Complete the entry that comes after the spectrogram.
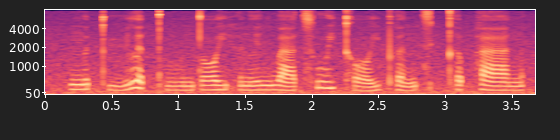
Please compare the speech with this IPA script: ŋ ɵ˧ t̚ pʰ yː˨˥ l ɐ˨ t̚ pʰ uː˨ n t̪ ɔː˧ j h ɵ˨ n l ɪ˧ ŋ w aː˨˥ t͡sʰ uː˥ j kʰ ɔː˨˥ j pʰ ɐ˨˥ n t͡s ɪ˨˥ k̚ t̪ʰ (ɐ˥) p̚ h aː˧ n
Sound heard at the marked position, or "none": ɐ˨˥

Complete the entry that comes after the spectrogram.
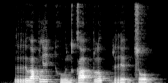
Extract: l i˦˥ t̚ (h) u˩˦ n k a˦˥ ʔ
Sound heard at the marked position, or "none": h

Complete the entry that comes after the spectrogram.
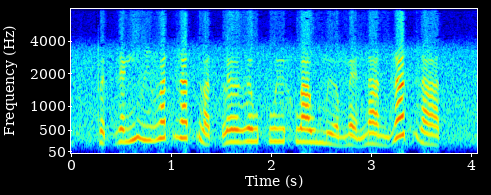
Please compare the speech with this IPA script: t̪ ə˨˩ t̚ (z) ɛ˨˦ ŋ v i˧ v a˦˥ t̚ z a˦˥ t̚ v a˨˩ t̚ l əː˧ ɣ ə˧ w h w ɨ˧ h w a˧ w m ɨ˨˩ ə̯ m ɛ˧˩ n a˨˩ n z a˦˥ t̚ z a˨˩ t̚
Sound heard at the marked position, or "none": z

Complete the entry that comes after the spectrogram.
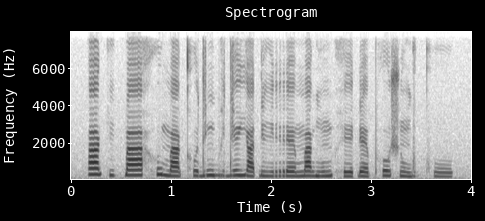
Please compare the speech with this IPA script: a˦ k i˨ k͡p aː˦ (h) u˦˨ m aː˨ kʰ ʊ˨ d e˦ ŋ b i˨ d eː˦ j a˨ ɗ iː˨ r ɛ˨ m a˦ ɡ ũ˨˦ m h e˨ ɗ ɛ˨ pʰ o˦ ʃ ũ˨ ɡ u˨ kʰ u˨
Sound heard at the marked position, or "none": h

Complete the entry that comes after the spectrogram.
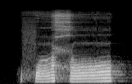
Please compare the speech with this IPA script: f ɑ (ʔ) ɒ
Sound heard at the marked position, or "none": ħ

